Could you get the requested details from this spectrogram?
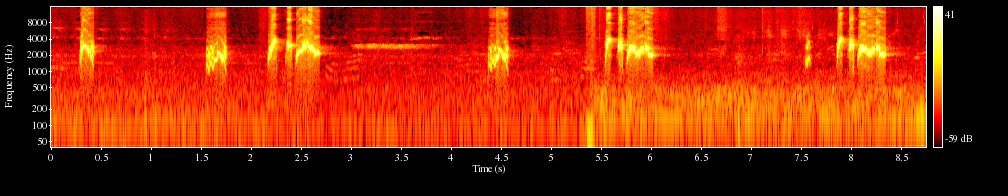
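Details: Red-whiskered bulbul kept in a cage, lively, with quick chirpy phrases of rising and falling notes in short bursts separated by pauses, a brief thin whistle between them.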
